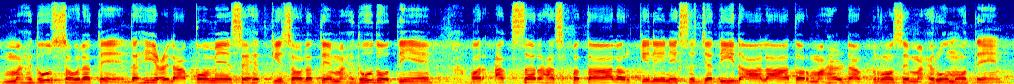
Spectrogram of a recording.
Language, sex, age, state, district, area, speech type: Urdu, male, 18-30, Uttar Pradesh, Saharanpur, urban, spontaneous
